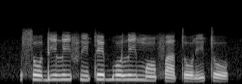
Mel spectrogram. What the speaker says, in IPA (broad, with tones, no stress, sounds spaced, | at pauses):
s o˦ d i˦ l i˦ f ĩ˧ t e˦ b o˦ l i˦ m ɔ̃˧ f a˨ t o˨ ɾ ĩ˧ t o˨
